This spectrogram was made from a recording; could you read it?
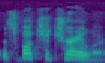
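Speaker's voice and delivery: sweet, very wholesome, friendly tone. Announcing to the group it's time for the trailer: very wholesome delivery. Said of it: "You said that in the most wholesome way possible".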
